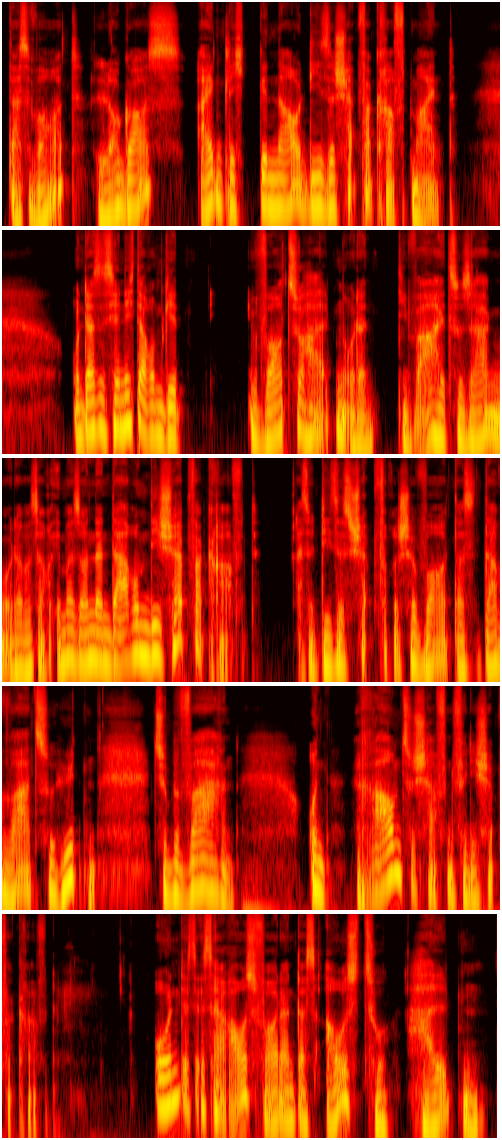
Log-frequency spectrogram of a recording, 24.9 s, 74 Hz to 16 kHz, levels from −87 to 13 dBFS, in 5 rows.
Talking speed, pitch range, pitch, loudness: 135 wpm, 105-130 Hz, 115 Hz, -26 LUFS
